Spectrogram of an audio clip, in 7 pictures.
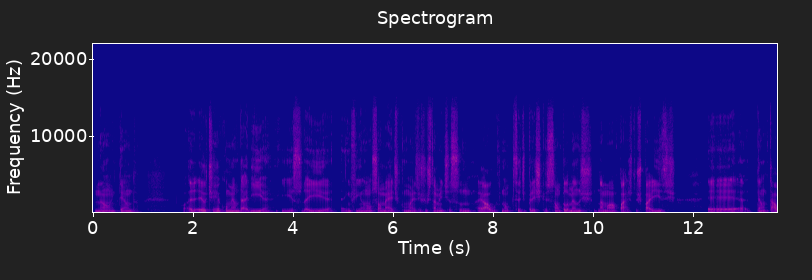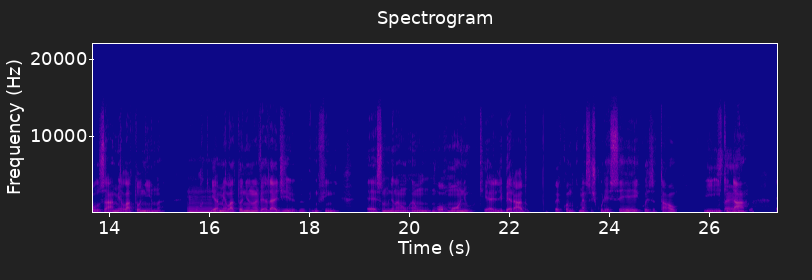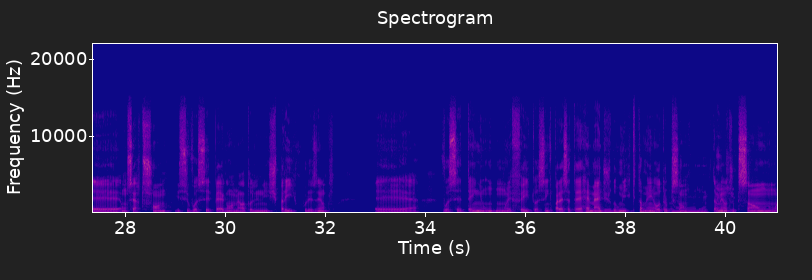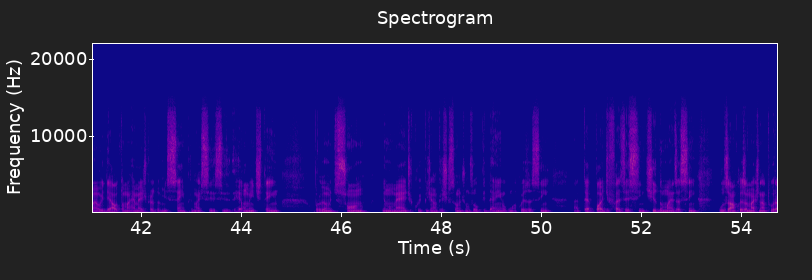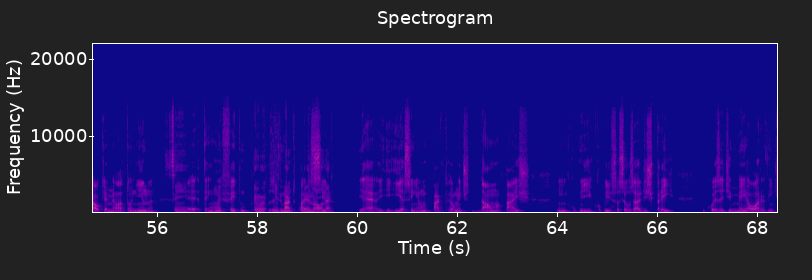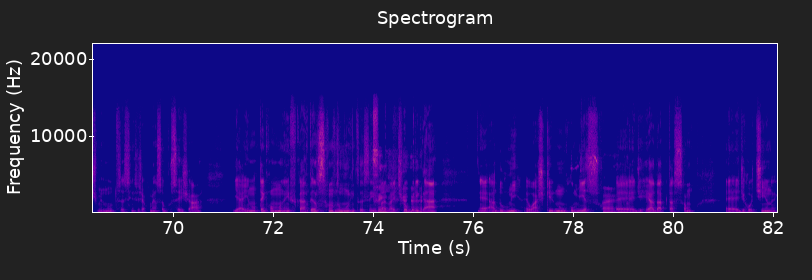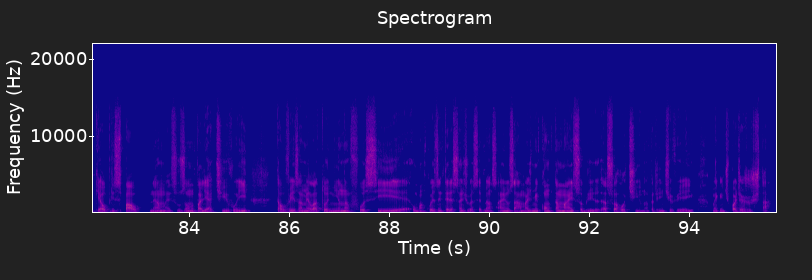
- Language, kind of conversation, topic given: Portuguese, advice, Como posso manter um horário de sono mais regular?
- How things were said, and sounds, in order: laughing while speaking: "pensando muito"; chuckle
